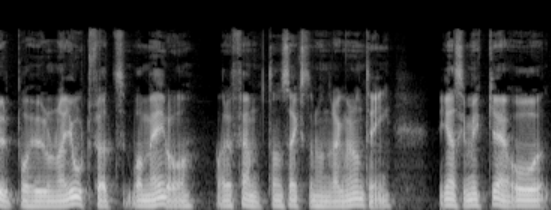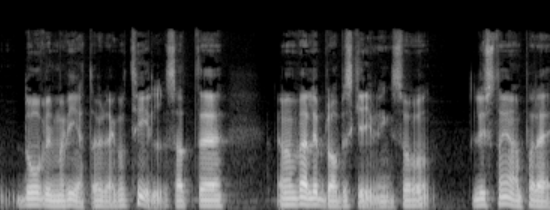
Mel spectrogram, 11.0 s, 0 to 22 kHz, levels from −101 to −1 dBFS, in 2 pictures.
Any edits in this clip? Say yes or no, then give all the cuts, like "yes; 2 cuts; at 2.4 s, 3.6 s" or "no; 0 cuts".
yes; 3 cuts; at 1.6 s, 3.4 s, 6.1 s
